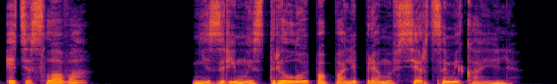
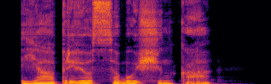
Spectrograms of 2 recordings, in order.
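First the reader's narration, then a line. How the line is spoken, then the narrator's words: Said softly. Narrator (Russian): мягко сказал Микаэль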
